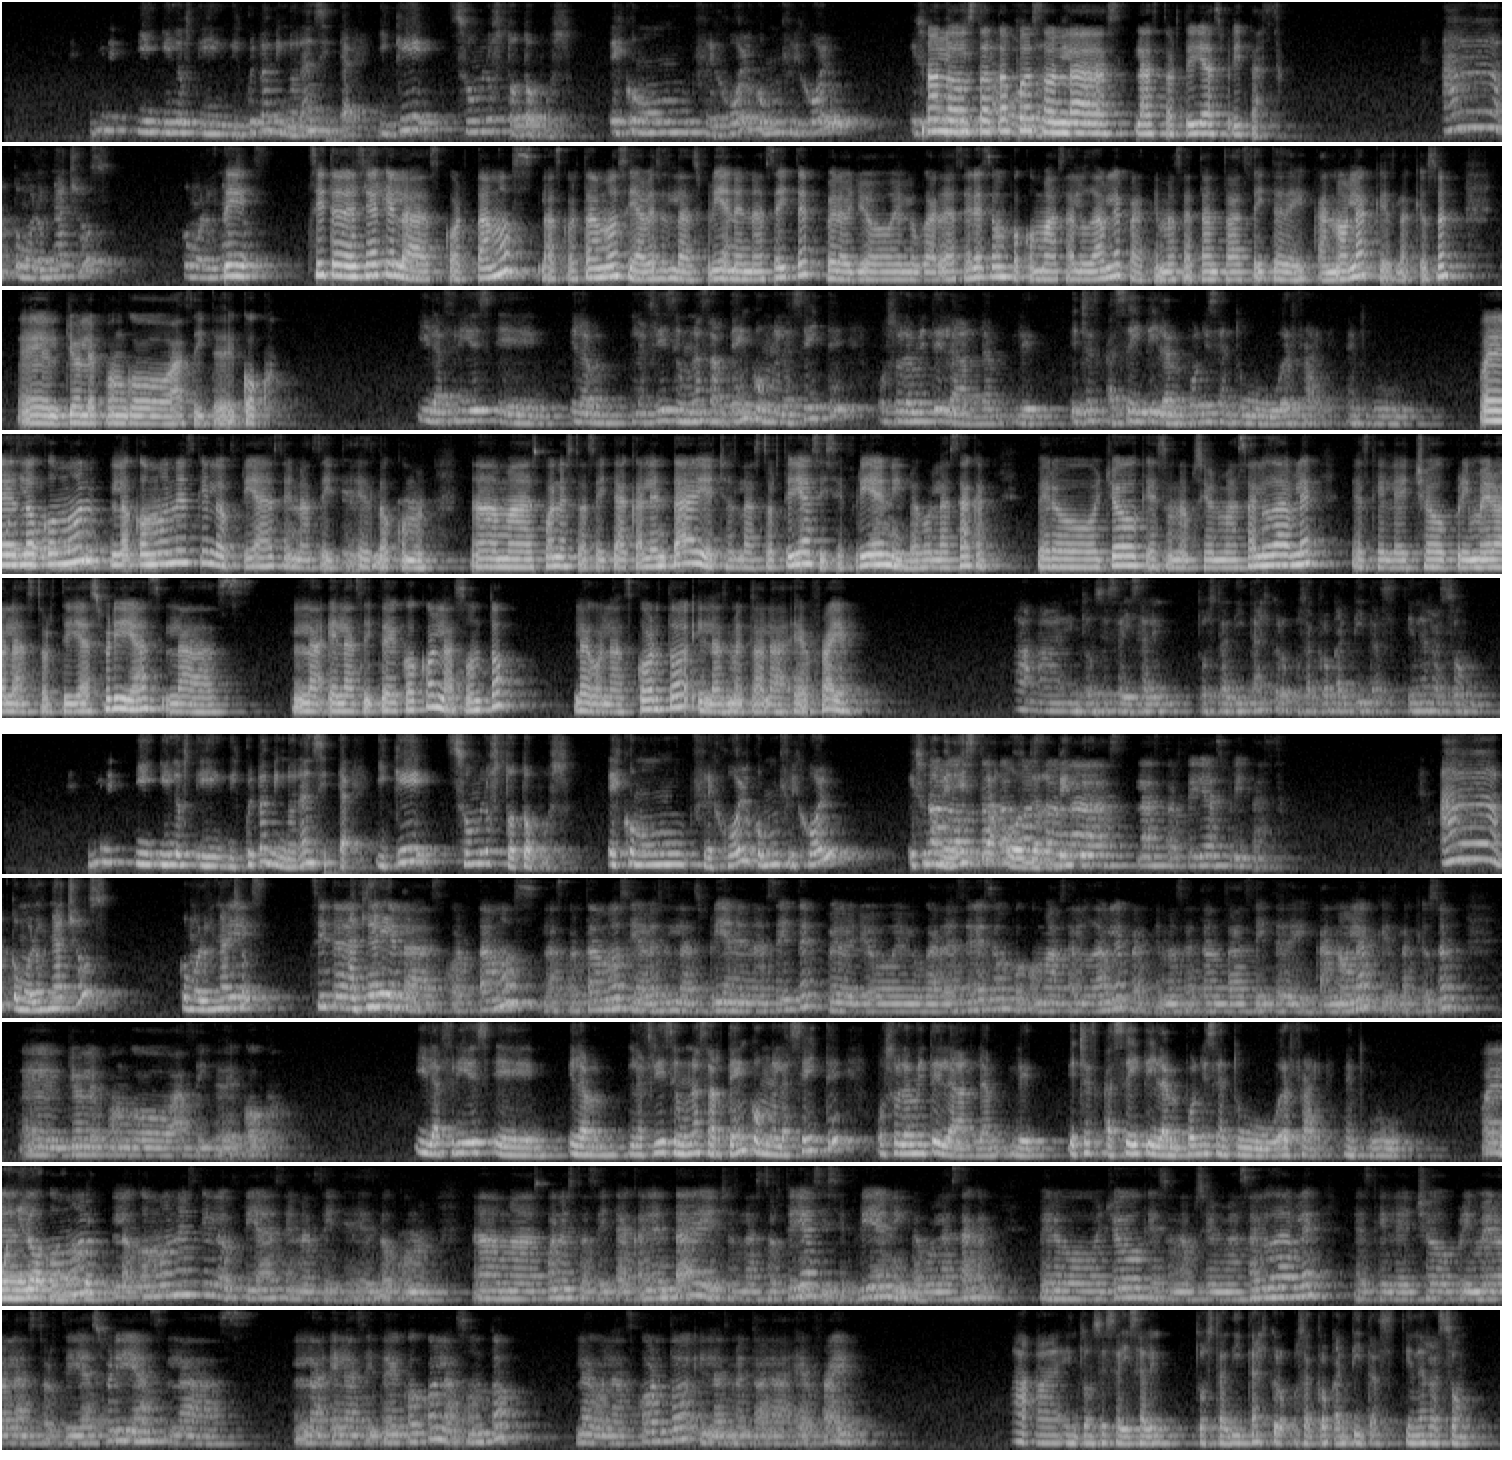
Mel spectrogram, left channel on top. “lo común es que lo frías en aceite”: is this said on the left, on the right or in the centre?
Left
